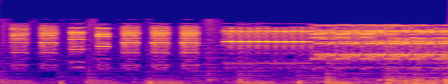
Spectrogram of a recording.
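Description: A toy cell phone rings with a rapid series of bright electronic beeps that merge into a steady, tinny melody, loud, with no one talking.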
